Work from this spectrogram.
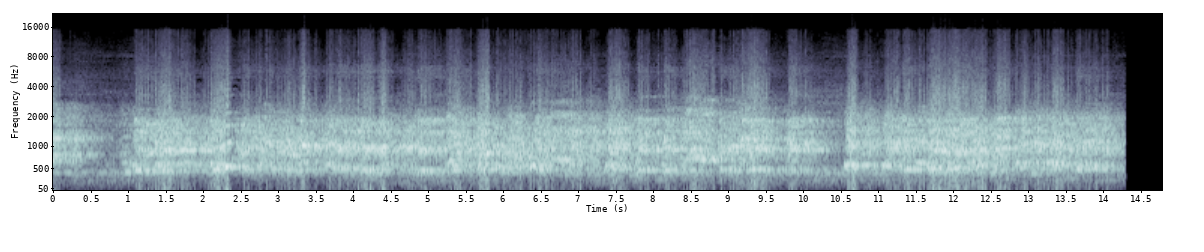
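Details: Many dogs barking together at once, a loud overlapping chorus of sharp barks and yelps that runs almost without pause for the whole stretch, ending abruptly.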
